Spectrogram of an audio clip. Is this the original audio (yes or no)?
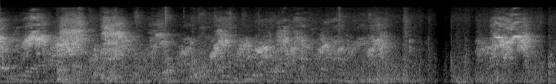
yes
